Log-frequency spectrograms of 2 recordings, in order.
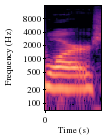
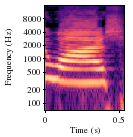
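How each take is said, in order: First: The word is said with an r sound. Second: The word is said without an r sound. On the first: "he says wash" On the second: "I say wash"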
